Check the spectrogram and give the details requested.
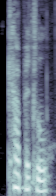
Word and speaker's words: capital: সবাই একটু খেয়াল রাখো, এই দুইটার উপরে স্ট্রেস নেই। এই কারণে এখানে এটা পি হবে, এটা টি হবে। এটাকে কিন্তু ফি বলা যাবে না, এটাকে কিন্তু ঠি বলা যাবে না।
